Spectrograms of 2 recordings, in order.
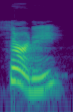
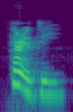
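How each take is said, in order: First: The middle consonant is a very light D. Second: The middle consonant is a heavy D. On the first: The speaker calls it right. "Make it very light D instead" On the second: The speaker calls it wrong. "Don't make it very heavy D"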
